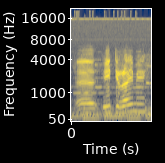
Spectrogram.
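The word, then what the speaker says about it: Inti Raymi: How do you pronounce that name? Inti Raimi is Indian language in Ecuador, which means Harvest Festival.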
